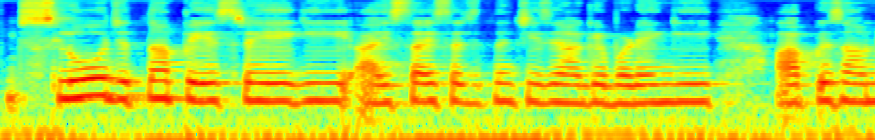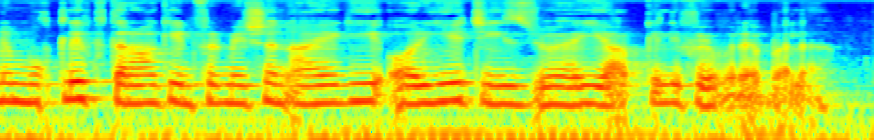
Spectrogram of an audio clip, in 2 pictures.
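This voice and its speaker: Calm, flat-voiced tarot reader woman. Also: medium pitch. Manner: measured, explanatory, checks in with "ठीक है". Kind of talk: weekly tarot horoscope reading.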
